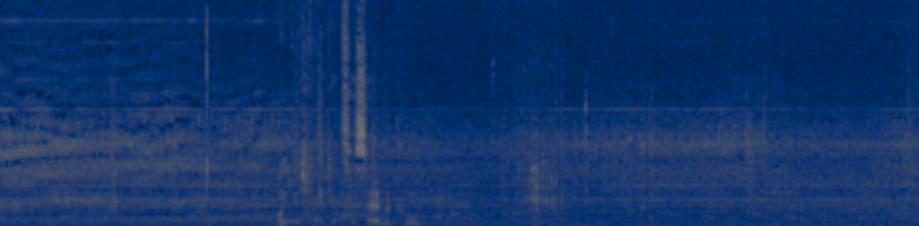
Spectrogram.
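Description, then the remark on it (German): A helicopter hovers, its steady rumbling drone filling the whole recording at a constant level, while a man speaks a short sentence over it. “Ich glaube, ich warte noch, bis der Helikopter wieder abfliegt.”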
